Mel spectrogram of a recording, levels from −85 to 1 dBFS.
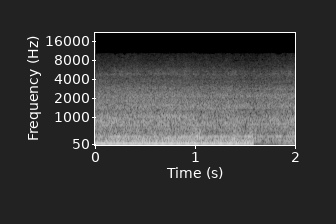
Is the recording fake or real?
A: real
